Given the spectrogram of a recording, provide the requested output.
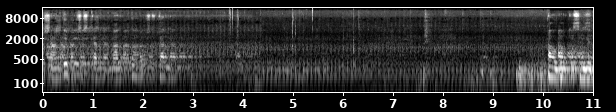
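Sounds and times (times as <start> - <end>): electric fans droning: 0.0 - 11.0.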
